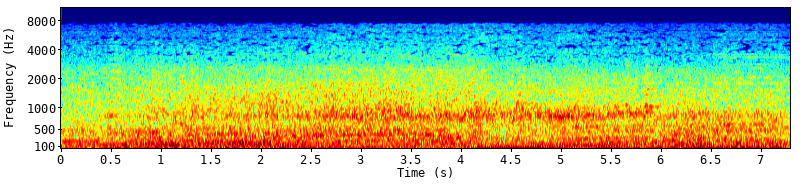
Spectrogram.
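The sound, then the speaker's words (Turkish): A car rolls to a stop, its engine and road noise a steady low rumble that fills the whole stretch with no voices. “arabanın önüne atıverdi kendini. Bizi de gördü, üzerimize geliyor. Dur. Tamam, duruyorum işte, merak etme.”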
